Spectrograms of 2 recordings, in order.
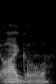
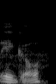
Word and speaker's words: Igor: He arrives in Transylvania and meets Igor, not Igor, Marty Feldman, in arguably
